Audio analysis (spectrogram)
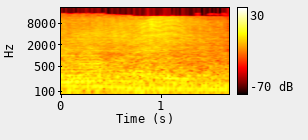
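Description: An airplane flying in a video game gives a steady, loud propeller-engine drone that holds evenly for under two seconds, with no talking over it.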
